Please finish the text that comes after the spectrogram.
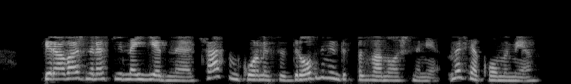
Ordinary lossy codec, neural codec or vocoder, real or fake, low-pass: MP3, 16 kbps; none; real; 3.6 kHz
